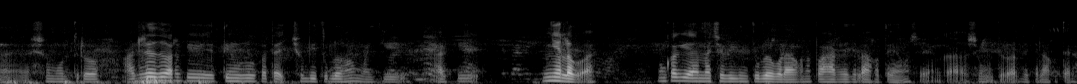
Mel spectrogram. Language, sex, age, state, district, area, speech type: Santali, male, 18-30, West Bengal, Dakshin Dinajpur, rural, spontaneous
